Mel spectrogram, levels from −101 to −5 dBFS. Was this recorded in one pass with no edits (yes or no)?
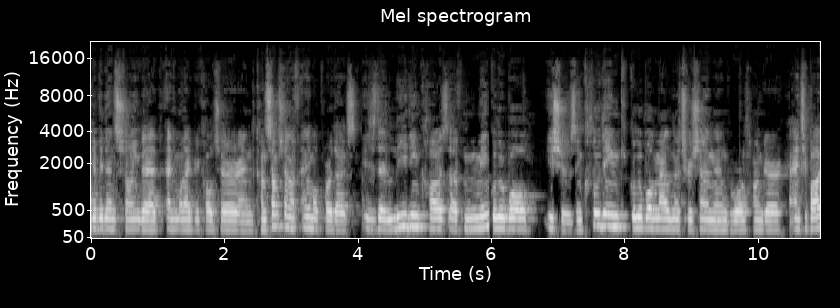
yes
